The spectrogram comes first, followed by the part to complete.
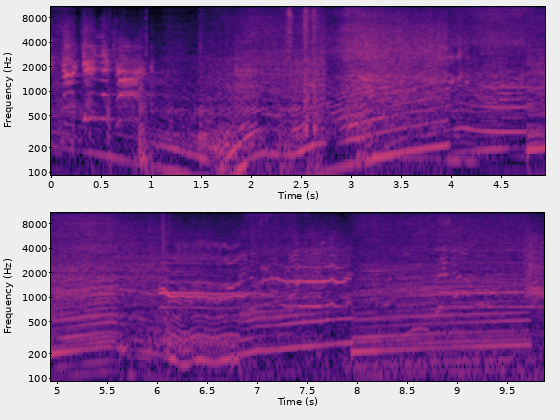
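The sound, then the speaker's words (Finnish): Loud car engines roar and rev hard in a film car-chase scene, their pitch sweeping up and down through quick gear changes, with squealing tires mixed in, continuous like a high-speed chase. “Ronin niminen elokuva, missä, missä tota, on varmasti niin kuin kaikkien aikojen parhaimmat autolla ajokohtaukset ikinä”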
